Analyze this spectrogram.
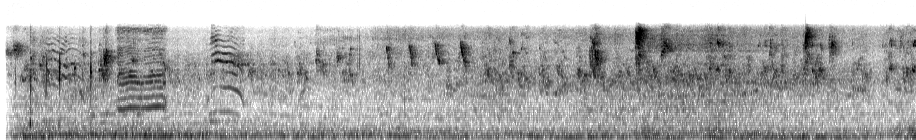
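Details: Mother cat with her kittens: a run of high, thin, rising mews in the first few seconds, then scattered soft clicks, rustles and small squeaks.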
